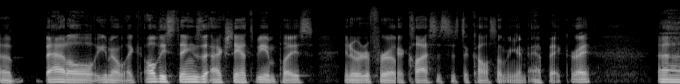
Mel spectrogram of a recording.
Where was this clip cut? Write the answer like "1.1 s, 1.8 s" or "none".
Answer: 4.0 s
